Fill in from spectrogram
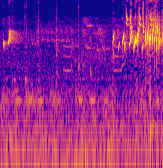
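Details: European goldfinch, wild-type, giving a brief thin note, then a long quiet pause, then a sudden burst of rapid, bright twittering song near the end.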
